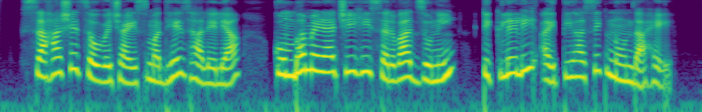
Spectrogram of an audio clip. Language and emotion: Marathi, neutral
